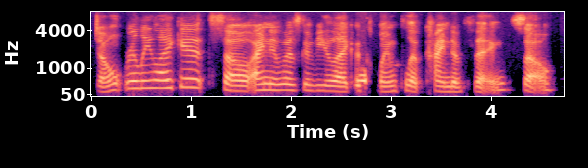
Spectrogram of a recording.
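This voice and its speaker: A woman's voice: medium pitch, animated, normal speed, a little mellow, no echo. A woman hosting a casual book chat on a group call, speaking informally as she steers the talk. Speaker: host of a readalong live show. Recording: dry, dull lo-fi call audio.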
